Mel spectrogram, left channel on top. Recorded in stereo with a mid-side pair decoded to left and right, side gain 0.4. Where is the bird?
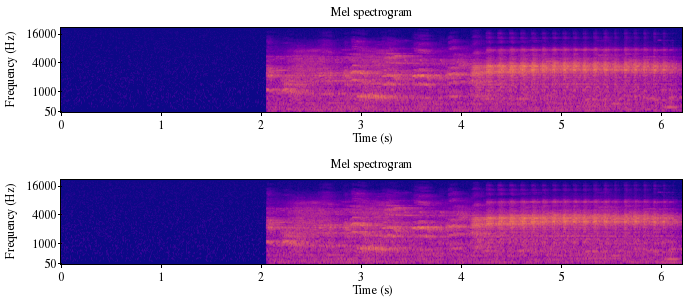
20° left, 3 m.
